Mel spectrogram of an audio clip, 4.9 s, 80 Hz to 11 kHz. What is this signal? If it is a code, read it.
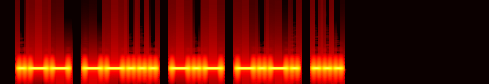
Morse code, heard as a keyed tone, about 21 wpm, 700 Hz. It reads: W7KCS
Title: USA Callsign DE Callsign - 5 Characters - 22wpm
